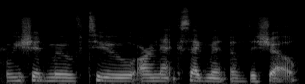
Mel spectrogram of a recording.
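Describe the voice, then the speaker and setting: A woman's voice: low voice, little pitch movement, unhurried, darkish tone. A woman hosting a casual fan podcast, talking in an emphatic, slangy way with plenty of swearing. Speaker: podcast host.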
